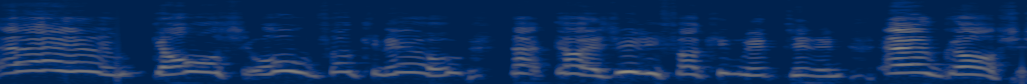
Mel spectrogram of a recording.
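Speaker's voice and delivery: mock a posh man swooning over a ripped guy; mocking posh gasp. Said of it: "he's probably gonna sit there".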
